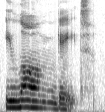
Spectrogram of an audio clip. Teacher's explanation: I didn't raise my pitch, I just stretched out the stressed syllable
